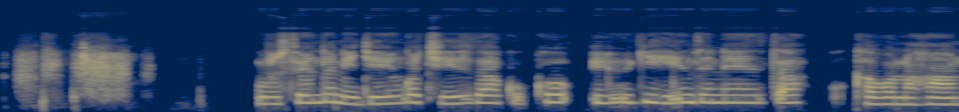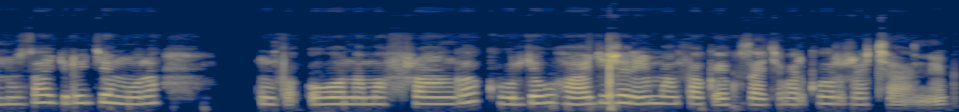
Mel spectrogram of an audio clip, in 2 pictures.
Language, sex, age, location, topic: Kinyarwanda, male, 18-24, Burera, agriculture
